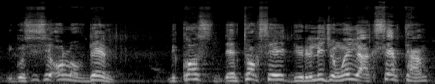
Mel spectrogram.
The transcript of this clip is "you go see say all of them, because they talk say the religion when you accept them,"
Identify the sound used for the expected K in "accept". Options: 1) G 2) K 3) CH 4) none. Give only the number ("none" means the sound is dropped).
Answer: 2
